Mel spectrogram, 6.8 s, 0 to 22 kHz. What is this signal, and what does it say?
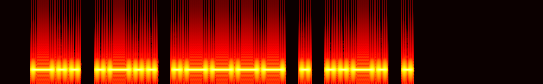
Morse code, heard as a keyed tone, about 15 wpm, 700 Hz. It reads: DL1EFE
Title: DXCC-100 Call Signs - 6 Characters - Repeated 2x - 15wpm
